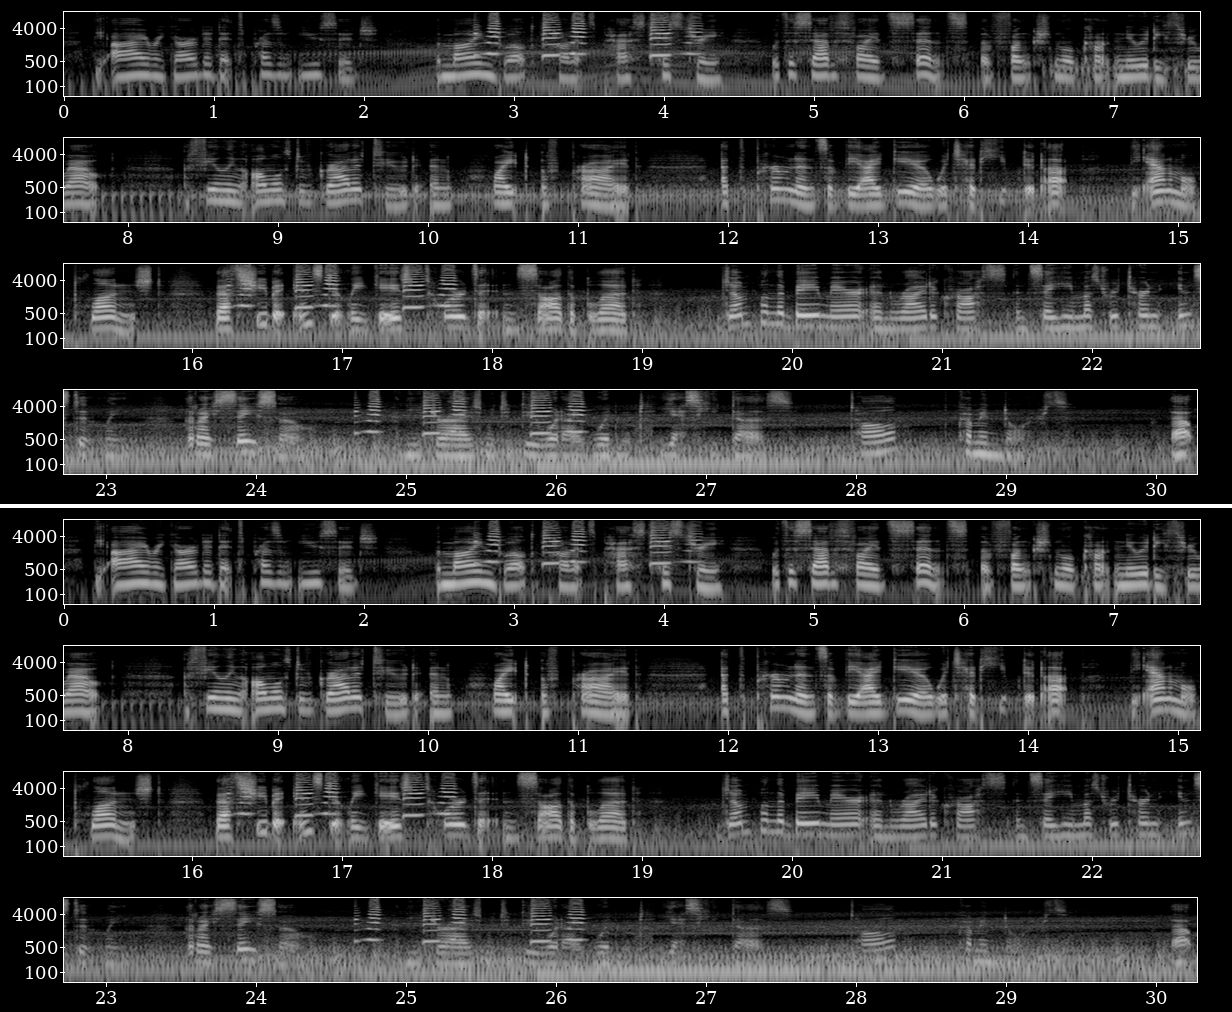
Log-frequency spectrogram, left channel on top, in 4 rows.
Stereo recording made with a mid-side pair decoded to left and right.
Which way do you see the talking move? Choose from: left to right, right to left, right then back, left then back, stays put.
right to left.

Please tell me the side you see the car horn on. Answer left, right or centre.
left.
